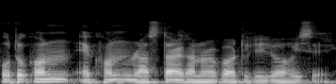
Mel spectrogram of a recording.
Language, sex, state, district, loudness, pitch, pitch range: Assamese, male, Assam, Sonitpur, -17 LUFS, 100 Hz, 95-105 Hz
